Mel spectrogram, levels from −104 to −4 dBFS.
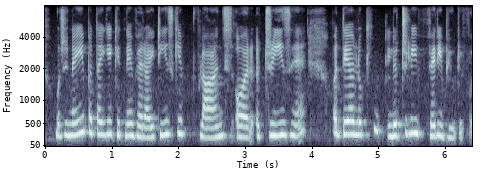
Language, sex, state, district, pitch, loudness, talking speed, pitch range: Hindi, female, Uttar Pradesh, Varanasi, 255 Hz, -15 LUFS, 185 wpm, 235-280 Hz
